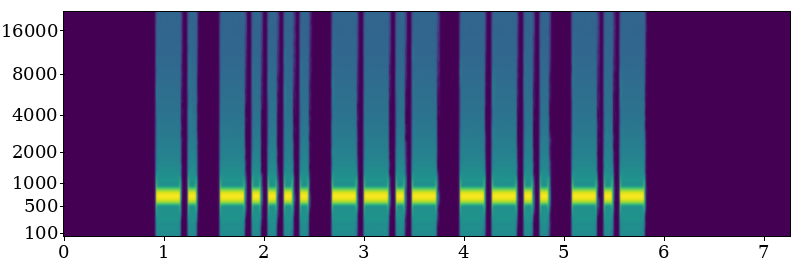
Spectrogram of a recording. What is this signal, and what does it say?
Morse code, heard as a keyed tone, about 16 wpm, 700 Hz. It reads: N6QZK
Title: USA Call Signs - 5 Characters - Repeated 3x - 15wpm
